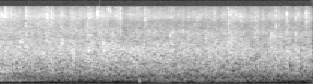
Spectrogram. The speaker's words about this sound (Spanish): Yo creo que Él se merece un aplauso de gratitud y de alabanza esta mañana.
